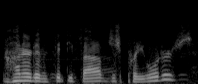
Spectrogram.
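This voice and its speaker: A man on a gaming panel chimes in helpfully with short replies. His voice sits a little high and sounds muffled and set back from the mic. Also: expressive, far from the mic. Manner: helpful, quick affirmations. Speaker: co-host panelist. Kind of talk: casual gaming chat.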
